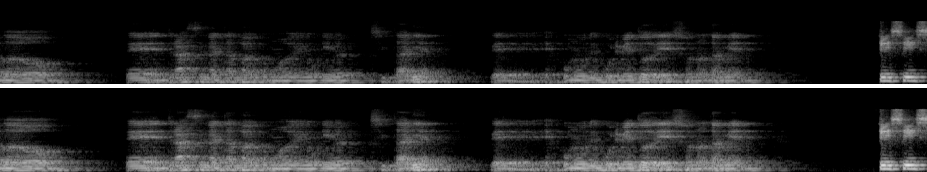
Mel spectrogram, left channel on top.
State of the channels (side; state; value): left; quieter; 7.3 dB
